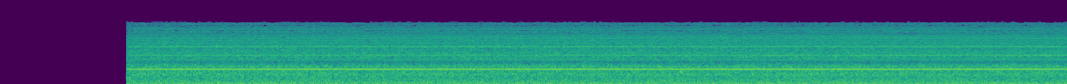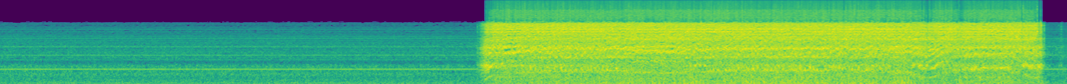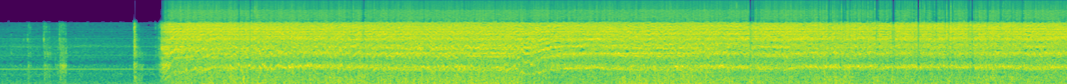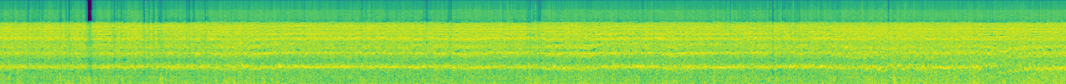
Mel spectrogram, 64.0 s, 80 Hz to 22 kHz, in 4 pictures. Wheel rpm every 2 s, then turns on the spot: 0, 0, 0, 0, 0, 0, 0, 0, 0, 0, 0, 30, 160, 160, 160, 130, 0, 120, 220, 210, 200, 220, 230, 230, 230, 220, 230, 230, 220, 230, 210, 180.
none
